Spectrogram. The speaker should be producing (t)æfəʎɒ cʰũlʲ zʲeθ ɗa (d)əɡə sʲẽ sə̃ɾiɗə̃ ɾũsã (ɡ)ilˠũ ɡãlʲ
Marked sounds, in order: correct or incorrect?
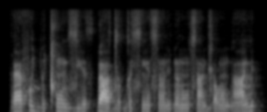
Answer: incorrect: ɾ, correct, correct

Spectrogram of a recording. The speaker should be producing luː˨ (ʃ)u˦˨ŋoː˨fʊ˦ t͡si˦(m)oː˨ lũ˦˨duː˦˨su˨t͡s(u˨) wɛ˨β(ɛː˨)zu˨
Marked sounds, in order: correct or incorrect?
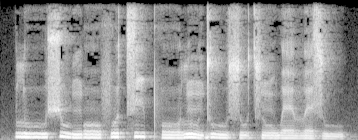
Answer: correct, incorrect: pʰ, incorrect: ũ˨, incorrect: ɛ˨

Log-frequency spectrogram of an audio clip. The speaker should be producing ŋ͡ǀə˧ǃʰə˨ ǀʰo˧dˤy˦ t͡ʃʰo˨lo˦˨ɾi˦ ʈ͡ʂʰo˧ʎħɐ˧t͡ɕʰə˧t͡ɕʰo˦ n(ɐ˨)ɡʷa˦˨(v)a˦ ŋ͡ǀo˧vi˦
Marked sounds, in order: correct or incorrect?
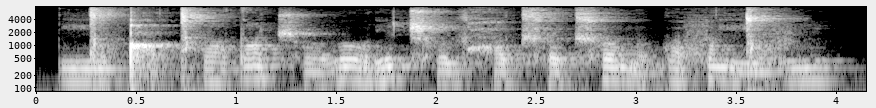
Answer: correct, incorrect: f

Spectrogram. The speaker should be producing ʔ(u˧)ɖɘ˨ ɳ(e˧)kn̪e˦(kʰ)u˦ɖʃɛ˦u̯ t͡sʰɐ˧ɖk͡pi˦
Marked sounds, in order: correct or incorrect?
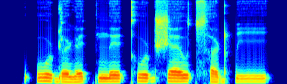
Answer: incorrect: u˦˨, correct, correct

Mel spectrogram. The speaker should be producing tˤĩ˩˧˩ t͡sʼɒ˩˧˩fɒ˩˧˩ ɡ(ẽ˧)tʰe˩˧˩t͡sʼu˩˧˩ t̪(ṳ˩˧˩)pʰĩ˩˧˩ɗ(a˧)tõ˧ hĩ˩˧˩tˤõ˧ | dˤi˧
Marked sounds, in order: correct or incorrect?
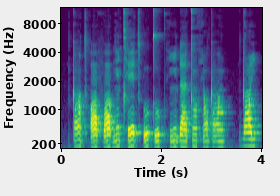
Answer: correct, incorrect: u˩˧˩, incorrect: æ˧

